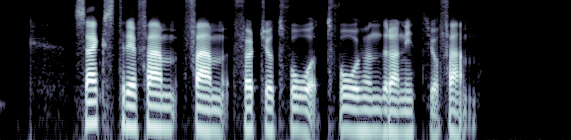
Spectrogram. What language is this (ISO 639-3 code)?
swe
